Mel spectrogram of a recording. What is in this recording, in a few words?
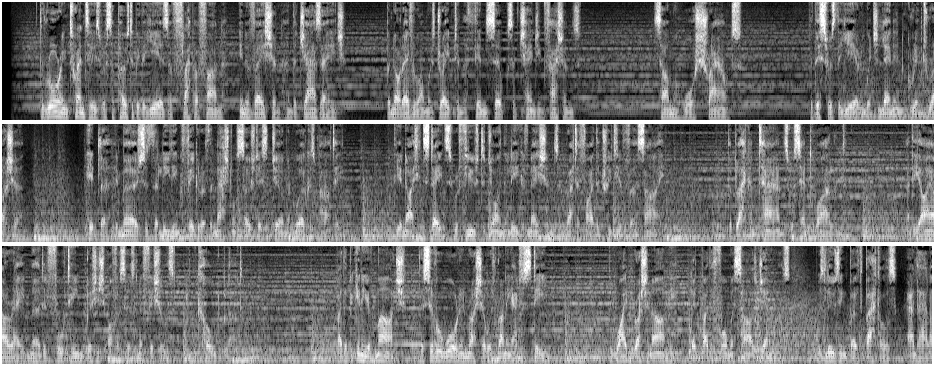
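documentary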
